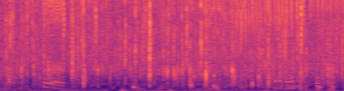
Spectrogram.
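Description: Dense underwater crackling from crustaceans, a steady fizz of sharp, irregular snaps and pops.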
